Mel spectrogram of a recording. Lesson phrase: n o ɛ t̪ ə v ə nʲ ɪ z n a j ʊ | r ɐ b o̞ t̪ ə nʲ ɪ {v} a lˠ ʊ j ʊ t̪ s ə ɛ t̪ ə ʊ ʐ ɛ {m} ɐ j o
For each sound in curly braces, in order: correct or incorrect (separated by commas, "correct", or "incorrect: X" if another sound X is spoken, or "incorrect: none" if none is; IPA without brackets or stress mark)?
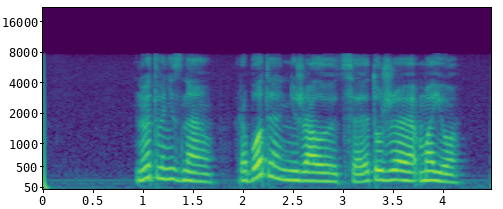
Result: incorrect: ʐ, correct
